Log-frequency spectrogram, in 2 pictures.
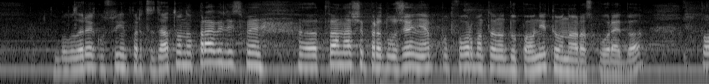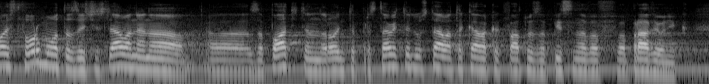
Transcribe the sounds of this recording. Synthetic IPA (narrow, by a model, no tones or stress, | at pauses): blˠəɡod̪ɐɾjəɡospod̪inpɾɛt̪sɛd̪at̪ɛlˠnɐpɾavilismɛt̪ovanaʃɛpɾɛd̪lˠoʒɛniɛpot̪fɔɾmət̪ənɐd̪opɐlˠnit̪ɛlˠnəɾɐspoɾɛd̪̚bə | t̪ɔɛst̪fɔɾmulˠət̪əzɐist͡ʃislʲavɐnɛnɐ | zɐplˠat̪i̥t̪ɛnɐnɐɾɔd̪nit̪ɛpɾɛt̪st̪avit̪ɛliost̪avət̪ɐkavəkɐkvat̪oɛzɐpisənəvɐfpɾavilˠnik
